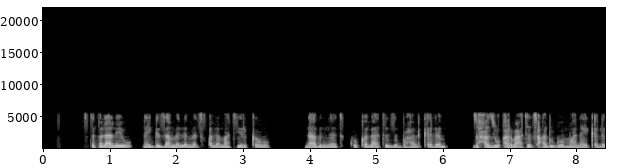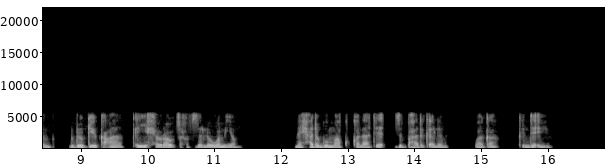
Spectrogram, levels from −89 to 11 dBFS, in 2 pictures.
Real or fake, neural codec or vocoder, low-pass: real; none; 5.4 kHz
